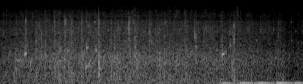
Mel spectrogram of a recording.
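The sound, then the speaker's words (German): Steady rain falls on the Schwegalp in Switzerland in a dense, crackling patter of countless drops, even, with a low rumble swelling in near the end. No voices are heard. “Weil auch auf der Schwegalp hat es, wie an allen anderen Orten der Schweiz, ein bisschen mehr geregnet als sonst.”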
